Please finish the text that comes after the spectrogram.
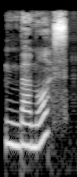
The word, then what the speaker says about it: vamos: Vamos a viajar a México. Muy bien. Vamos, the stress on the first syllable, vamos, and then the word for to travel is viajar.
